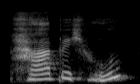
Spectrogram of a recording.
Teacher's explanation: ये हलक के दरमियान से यानी कि आपका गला जो है उसके दरमियान से आती है। · یہ حلق کے درمیان سے، یعنی کہ آپ کا گلا جو ہے اس کے درمیان سے آتی ہے، بیٹھے رہو ماجی، تسی بیٹھے رہو، حلق کے درمیان سے آتی ہے، اور جب حلق کے درمیان سے تھوڑی سی ایسے جیسے رگڑا سا کھاتی ہے، یعنی کہ فیل ہوتا ہے، आप रखें उंगलियां वहां पे तो फील होता है जब हम कह रहे होते हैं।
